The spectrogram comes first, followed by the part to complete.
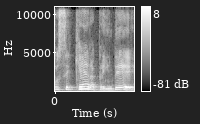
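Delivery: very slow, careful, word by word. Retelling how the dentist spoke to help her understand: imitating someone speaking very slowly. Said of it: "foi falando bem devagar, bem devagarzinho pra eu entender".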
